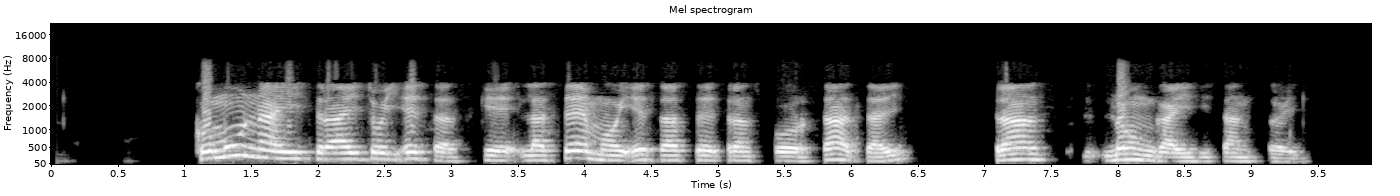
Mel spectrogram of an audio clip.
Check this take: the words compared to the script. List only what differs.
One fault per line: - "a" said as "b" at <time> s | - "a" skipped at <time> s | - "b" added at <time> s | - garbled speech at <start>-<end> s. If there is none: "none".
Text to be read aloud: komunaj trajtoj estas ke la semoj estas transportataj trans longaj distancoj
none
